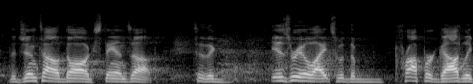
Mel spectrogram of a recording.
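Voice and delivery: usual speaking voice

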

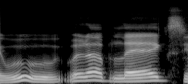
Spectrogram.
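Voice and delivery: drawn-out "what up, legs"; lightly voiced leer; slow mock catcall. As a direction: catcall like a creepy teen. Turtles ogling April.

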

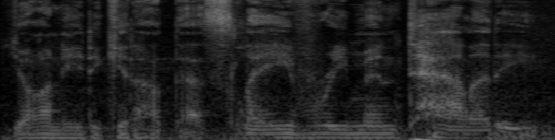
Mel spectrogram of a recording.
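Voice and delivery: soft, breathy aside to the listeners; hushed aside. Real, not acted. Talking to Southern listeners, hushed urging. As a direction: lean in and say it low.

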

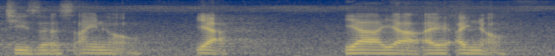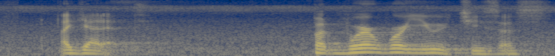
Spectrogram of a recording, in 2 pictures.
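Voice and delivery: a grieving sister answering Jesus, half resigned; Martha. Acted. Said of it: "And Martha responds".

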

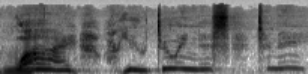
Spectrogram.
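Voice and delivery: high, breathy whisper to God; slow whispered cry of confusion; whispered plea. Retold or imitated. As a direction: whisper it like a frightened child.

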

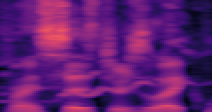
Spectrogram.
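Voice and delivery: ordinary talk

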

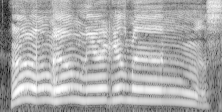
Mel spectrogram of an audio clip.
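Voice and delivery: high, slow elf greeting; Christmas elf. Acted. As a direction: stretch out Merry Christmas like a tiny elf. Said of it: "if Aziz Ansari was a Christmas elf".

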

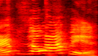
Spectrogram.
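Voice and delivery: high gloating glee; gloat, delighted; gleeful teasing. Real, not acted. Teasing friend over hot sauce.

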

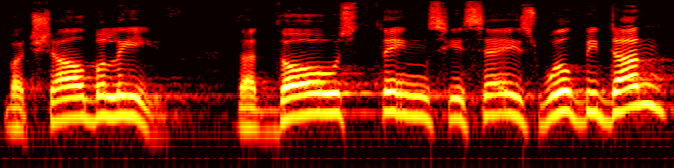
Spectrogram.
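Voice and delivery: loud bursts on key words, measured pauses; emphatic scripture reading. Real, not acted. Preacher quoting Jesus to the congregation, emphatic scripture proclamation. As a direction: proclaim the verse from the pulpit.

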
